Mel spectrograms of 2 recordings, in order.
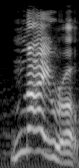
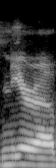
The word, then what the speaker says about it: Nera: said not today so naira what's up my friend uh not much uh it's nera by the way but that's okay oh nera i am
